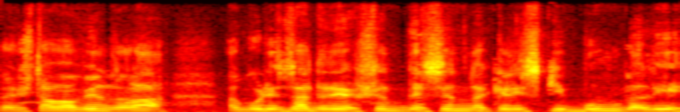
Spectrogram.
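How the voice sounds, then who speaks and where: Very fast and high-pitched, a man talks with a dark, mellow tone and fairly even intonation. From southern Rio Grande do Sul, Brazil (Canguçu). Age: 60s. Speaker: resort founder, entrepreneur. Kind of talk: podcast interview.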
